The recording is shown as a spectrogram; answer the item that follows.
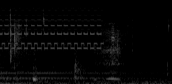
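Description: A cell phone rings in a home, a repeating electronic ringtone chiming at a steady moderate level with no voices over it.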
